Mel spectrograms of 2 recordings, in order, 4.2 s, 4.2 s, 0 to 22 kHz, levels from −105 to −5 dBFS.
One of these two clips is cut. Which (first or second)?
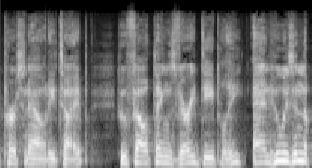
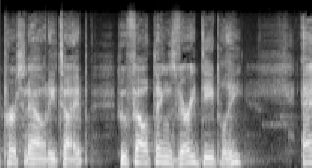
first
